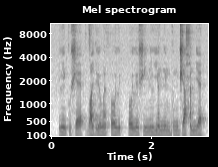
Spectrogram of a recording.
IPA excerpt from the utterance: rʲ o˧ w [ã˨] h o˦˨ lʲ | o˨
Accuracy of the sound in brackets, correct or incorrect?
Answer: incorrect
